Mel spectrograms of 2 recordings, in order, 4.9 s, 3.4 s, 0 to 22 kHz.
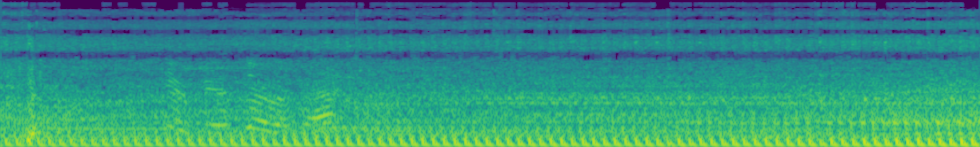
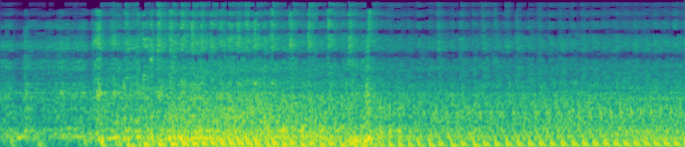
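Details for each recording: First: $50 John Deere mower after its blown motor was replaced, revved twice with headlights on to check charging: steady, even single-cylinder beat rising smoothly and settling cleanly; lights brightened, so it's charging; healthy. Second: John Deere riding mower started with full choke: the starter drags the engine over sluggishly before it fires into an uneven putter. Slow cranking because the battery is nearly dead and undercharged.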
